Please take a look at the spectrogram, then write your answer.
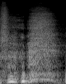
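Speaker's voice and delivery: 높은 웃음 터뜨림; high burst of laughter. Real, not acted. Laughs at own shoe-man joke.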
